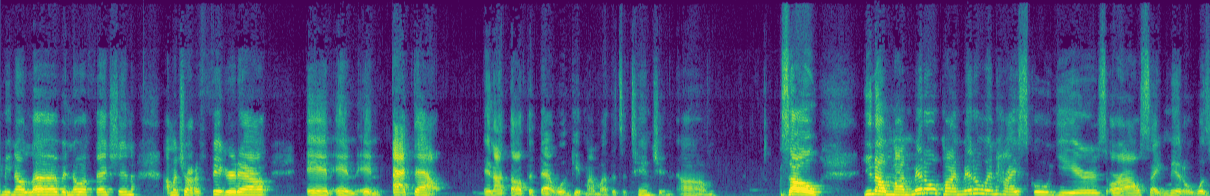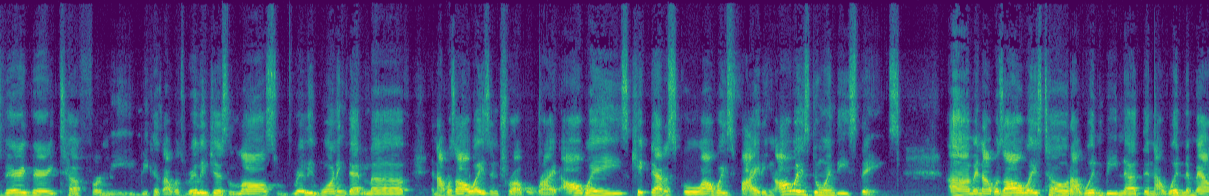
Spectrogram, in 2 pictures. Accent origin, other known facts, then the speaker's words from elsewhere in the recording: Tulsa, Oklahoma, United States; moved away as an adult; We are from a small town of Tulsa, Oklahoma. So if you all are familiar with the 1921 race riot, that's my hometown. So growing up there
